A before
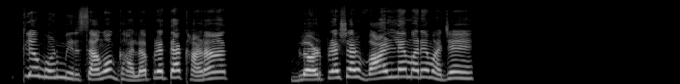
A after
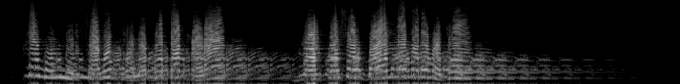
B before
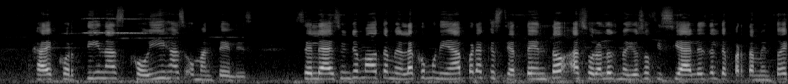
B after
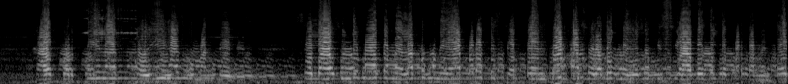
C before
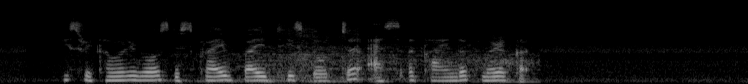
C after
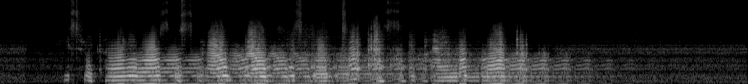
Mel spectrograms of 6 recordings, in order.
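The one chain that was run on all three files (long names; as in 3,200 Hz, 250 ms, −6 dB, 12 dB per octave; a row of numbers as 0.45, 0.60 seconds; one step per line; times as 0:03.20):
phase distortion by the signal itself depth 0.8 ms
feedback delay network reverb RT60 0.32 s, high-frequency decay 0.85×, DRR 15 dB
transient designer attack −12 dB, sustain −8 dB
high-shelf EQ 6,200 Hz −7.5 dB
comb filter 2.5 ms, depth 54%
on a send: bucket-brigade delay 219 ms, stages 2,048, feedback 58%, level −8 dB
on the sum: normalise the peak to −9 dBFS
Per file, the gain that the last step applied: 0.0, +1.5, +10.0 decibels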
